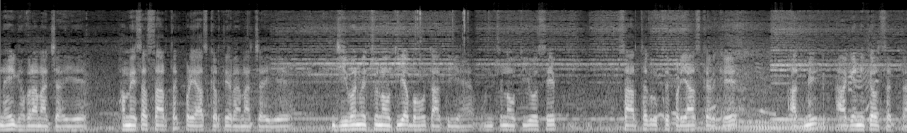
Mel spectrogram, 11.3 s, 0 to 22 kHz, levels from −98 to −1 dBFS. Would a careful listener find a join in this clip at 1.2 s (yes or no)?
no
